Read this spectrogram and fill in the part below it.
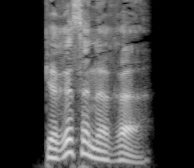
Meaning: inflection of gerissen: 1. strong/mixed nominative/accusative feminine singular comparative degree 2. strong nominative/accusative plural comparative degree
- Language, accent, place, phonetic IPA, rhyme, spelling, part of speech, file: German, Germany, Berlin, [ɡəˈʁɪsənəʁə], -ɪsənəʁə, gerissenere, adjective, De-gerissenere.ogg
